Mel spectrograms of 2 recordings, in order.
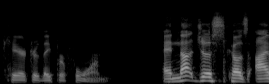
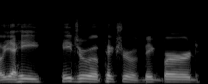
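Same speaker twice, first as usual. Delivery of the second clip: ordinary talk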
